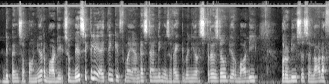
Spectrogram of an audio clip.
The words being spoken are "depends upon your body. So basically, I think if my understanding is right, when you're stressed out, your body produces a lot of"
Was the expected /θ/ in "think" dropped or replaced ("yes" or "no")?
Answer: yes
